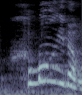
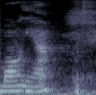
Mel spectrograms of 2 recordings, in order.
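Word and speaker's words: Hmong: 그러니까 이거를 가끔가다 내가 이거를 어 그 단어를 한국 기사에서 볼 때가 있는데 흑엉이라고 쓰는 애들이 있는데 흑엉이 아니고 그냥 멍이야. H 발음이 없어.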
